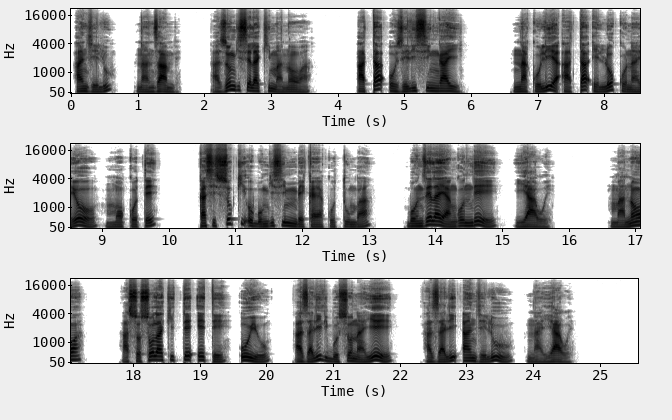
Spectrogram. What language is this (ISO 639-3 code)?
lin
